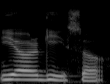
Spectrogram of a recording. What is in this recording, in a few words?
female work land; hellenes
